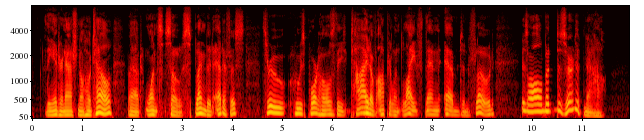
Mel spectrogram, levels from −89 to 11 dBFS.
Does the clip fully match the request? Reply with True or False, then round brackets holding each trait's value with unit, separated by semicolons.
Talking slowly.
True (125 wpm)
